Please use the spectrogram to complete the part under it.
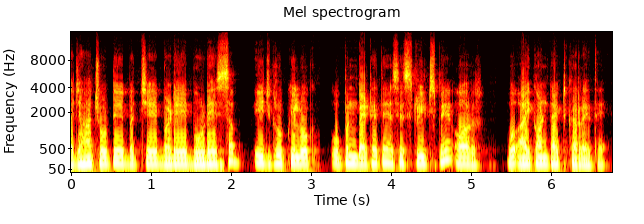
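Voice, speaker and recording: Guy leading a workshop, mellow tone, dry close sound, keeps asking the crowd stuff. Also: fairly high pitch, no room sound. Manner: engages the audience with frequent questions, mixes in English phrases. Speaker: workshop facilitator. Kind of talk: interactive talk leading a group exercise.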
